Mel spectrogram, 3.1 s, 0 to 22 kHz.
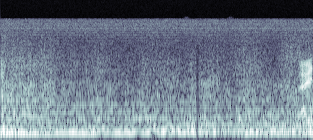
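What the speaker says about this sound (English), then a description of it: "here are the tail-enders going through as the leaders come through into Clark Curve" Formula One cars from a 1984 Brands Hatch race stream past, a steady loud engine drone from tail-enders and leaders through Clark Curve, continuous with no pause and no voices.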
